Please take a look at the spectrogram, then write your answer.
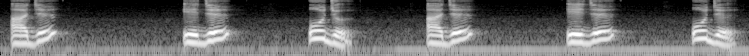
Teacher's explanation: اب دیکھیں اس کو ہلا کے پڑھیں گے، ہم ایسے نہیں پڑھیں گے آج، اج، اوج، ایسے نہیں، روکنا نہیں ہے، اس کو ہلا کے پڑھنا ہے، یہ باؤنس ہوتی ہے آواز اس کی۔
